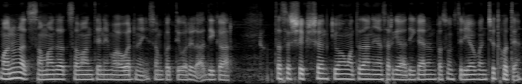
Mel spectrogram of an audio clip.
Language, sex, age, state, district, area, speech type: Marathi, male, 18-30, Maharashtra, Buldhana, rural, spontaneous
